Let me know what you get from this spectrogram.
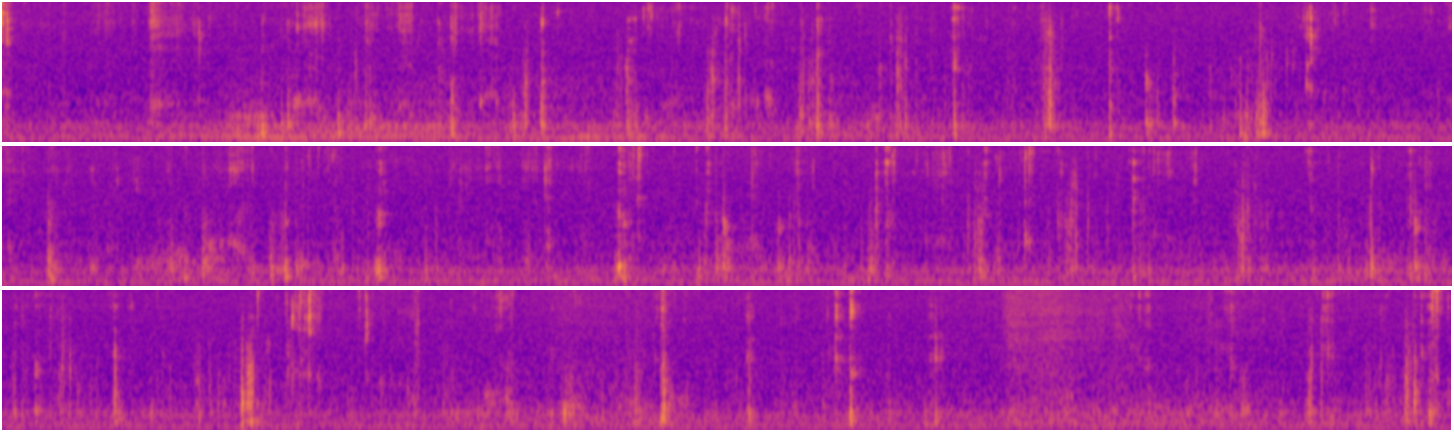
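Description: Close-miked biting and chewing of baked cream cheese tart, with many sharp, irregular crunches and mouth clicks.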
